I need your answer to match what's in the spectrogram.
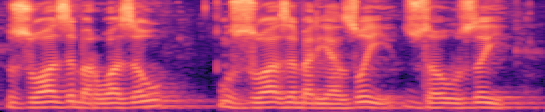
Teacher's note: یہ جو آپ کی زبان ہے جب آپ یہ زوا پروناؤنس کریں تو یہ زوا نکالتے وقت آپ اپنی زبان کی نوک کو آگے والے جو دانت ہوتے ہیں ان کی جڑوں میں آپ نے لگانی ہے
